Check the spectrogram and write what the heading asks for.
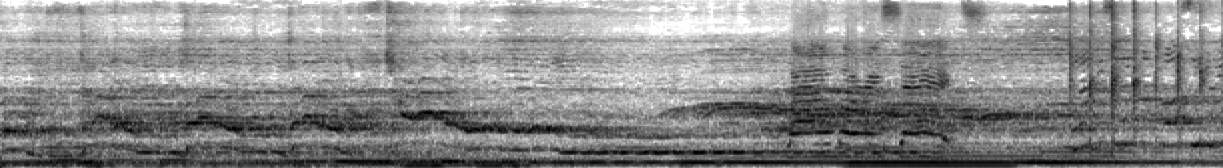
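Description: A live female vocal with band accompaniment builds through a ballad's climax to long high notes. Evenly spaced handclaps come in near the end.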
